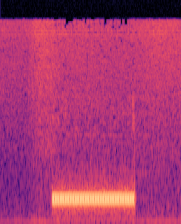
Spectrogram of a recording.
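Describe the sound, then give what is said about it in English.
A single steady electronic telephone tone, like a ringback heard on an outgoing call, sounds clearly for just under a second against a quiet background, then stops. No voices are heard. “Oh, that fucking WAP better pick up.”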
